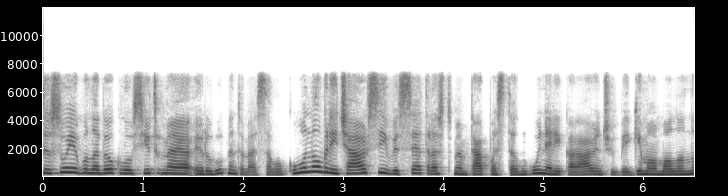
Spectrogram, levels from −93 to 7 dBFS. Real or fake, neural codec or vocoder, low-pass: fake; codec, 16 kHz, 1 kbps, X-Codec, HuBERT features, trained on LibriSpeech; 7.2 kHz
